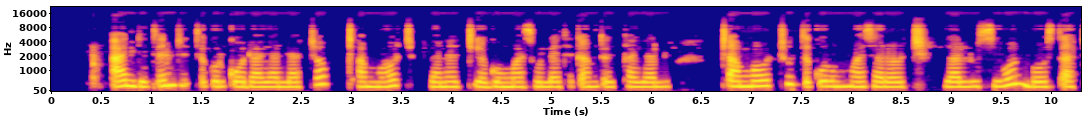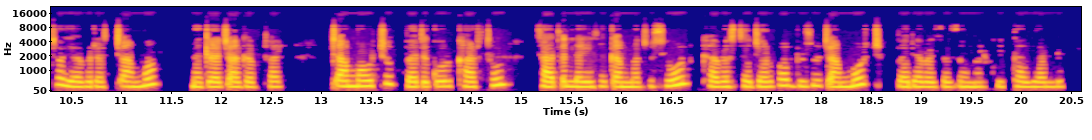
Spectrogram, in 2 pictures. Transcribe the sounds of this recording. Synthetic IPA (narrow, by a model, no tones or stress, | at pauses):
ʔand̪t̪ʼɨnd̪t̪ʼɨkʼuɾkʼo̞d̪ajalːat͡ʃːɛwt͡ʃʼamːawo̞t͡ʃːb̥ənət͡ʃʼjɛɡo̞mːaslajt̪ʰəkʼəmːt̪ʼəwjɪt̪ʰːajːalːu | t͡ʃʼamːawo̞t͡ʃːut̪ʼɨkʼuɾmasəɾjawot͡ʃː | jalːusiho̞nbəwʊst̪ʼat͡ʃːɛwjɛβɨɾət̪t͡ʃʼamːa | məkʼɾət͡ʃʼaɡəβt̪ʰwal | t͡ʃʼamːawo̞t͡ʃːub̥ət̪ʼɨkʼuɾkʰaɾt̪ʰo̞n | sat̪ʼɨlːajːɛt̪ʰəkʼəmːət̪ʼusiho̞nkʰəβɾəst̪ʰəd͡ʒəɾbabɨzut͡ʃʼamːawo̞t͡ʃːb̥əd̪əβəzəzəməlkʰujɪt̪ʰːajːalːu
